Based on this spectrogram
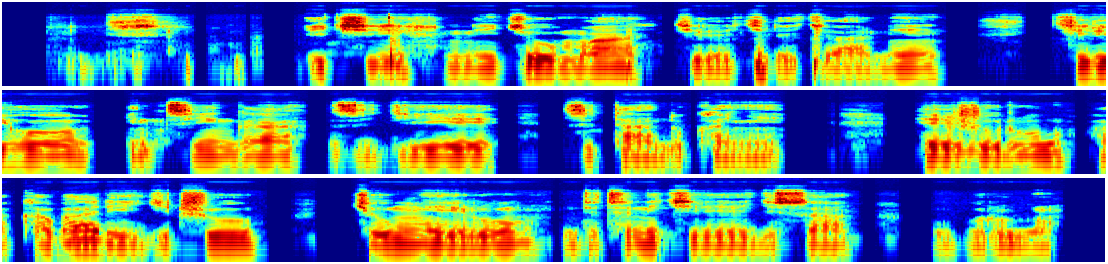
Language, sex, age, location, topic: Kinyarwanda, male, 25-35, Kigali, government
